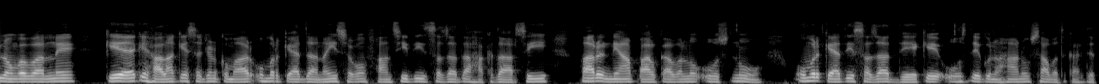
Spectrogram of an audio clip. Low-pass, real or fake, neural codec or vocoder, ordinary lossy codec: none; fake; codec, 16 kHz, 2 kbps, X-Codec, WavLM features, trained on Multilingual LibriSpeech; none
